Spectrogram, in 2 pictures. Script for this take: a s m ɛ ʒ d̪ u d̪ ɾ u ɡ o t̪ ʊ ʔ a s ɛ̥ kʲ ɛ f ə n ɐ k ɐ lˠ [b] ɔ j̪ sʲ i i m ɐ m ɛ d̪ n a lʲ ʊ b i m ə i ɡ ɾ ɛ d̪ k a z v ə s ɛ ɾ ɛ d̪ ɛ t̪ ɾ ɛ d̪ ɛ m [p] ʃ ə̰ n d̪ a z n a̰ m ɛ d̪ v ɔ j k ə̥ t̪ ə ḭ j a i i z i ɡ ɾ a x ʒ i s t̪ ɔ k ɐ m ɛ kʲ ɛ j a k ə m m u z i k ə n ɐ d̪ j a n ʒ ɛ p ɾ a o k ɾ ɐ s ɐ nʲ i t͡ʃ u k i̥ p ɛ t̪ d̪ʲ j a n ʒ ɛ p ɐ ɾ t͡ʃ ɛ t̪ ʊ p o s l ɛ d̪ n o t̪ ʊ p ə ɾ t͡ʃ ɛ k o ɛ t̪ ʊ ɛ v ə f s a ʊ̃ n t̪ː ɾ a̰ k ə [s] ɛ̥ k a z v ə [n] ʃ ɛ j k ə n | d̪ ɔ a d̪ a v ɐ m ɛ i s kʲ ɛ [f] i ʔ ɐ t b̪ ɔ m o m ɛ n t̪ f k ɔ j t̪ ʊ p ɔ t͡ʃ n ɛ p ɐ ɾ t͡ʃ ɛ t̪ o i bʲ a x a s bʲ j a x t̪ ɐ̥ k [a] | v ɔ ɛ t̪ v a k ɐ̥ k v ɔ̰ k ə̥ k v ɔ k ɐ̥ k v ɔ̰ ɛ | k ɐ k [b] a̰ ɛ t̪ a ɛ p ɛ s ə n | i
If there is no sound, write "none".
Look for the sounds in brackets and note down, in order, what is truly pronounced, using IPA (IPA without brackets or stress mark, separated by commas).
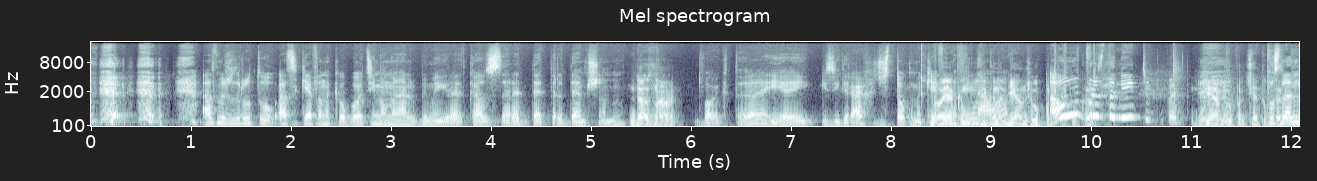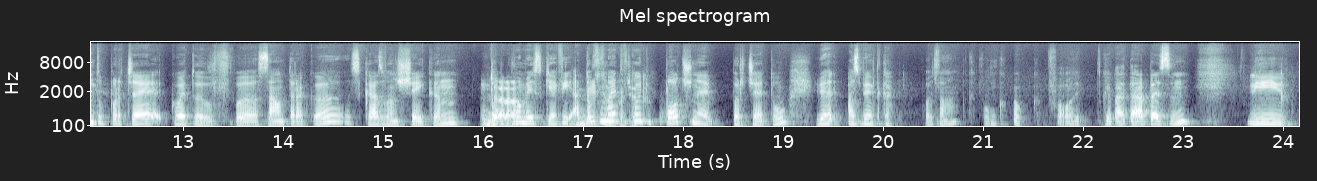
b, p, s, n, f, a, v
